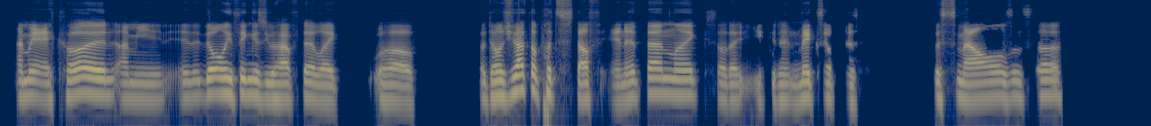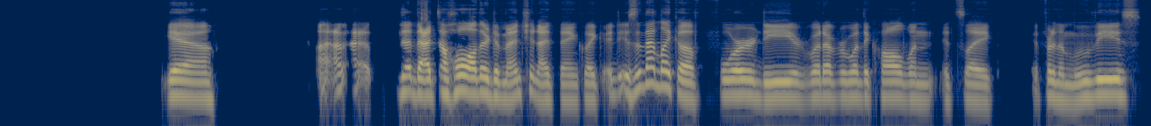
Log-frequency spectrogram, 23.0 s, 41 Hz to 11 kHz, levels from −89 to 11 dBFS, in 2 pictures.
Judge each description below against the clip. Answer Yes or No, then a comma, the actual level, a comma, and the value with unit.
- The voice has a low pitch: No, medium, 150 Hz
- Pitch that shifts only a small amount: No, average, 3.0 semitones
